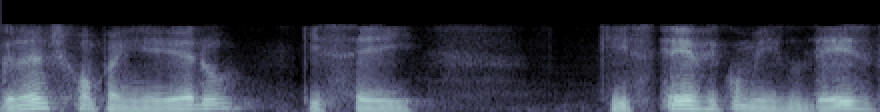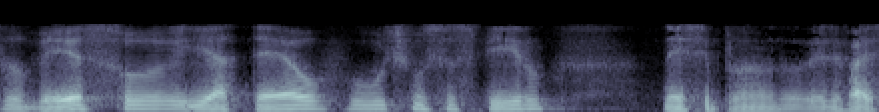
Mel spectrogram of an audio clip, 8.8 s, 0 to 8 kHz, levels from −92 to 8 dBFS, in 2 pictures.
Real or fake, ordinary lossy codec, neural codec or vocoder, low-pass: fake; AAC, 16 kbps; codec, 24 kHz, 0.9 kbps, DualCodec; 7.2 kHz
